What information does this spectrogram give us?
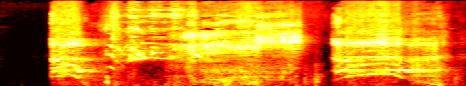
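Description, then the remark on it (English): A voice imitates someone yelling while vomiting: two long, strained, retching bellows with a rough, gurgling edge, loud and harsh, separated by a brief gap. “he just yells when he throws up. He doesn't throw up like a normal person.”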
